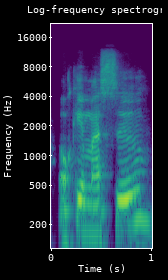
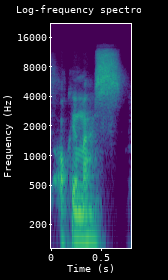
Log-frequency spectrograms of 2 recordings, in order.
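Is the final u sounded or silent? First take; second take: sounded; silent. First: The final u is clearly sounded. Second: The final u is silent. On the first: The speaker calls it wrong. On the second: The speaker calls it right. "it's okimas"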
